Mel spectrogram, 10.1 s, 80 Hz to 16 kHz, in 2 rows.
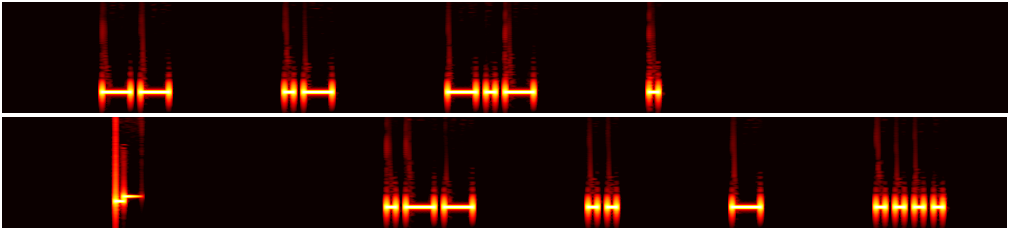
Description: Morse code, heard as a keyed tone, about 25 wpm, spaced as for 12 wpm, 700 Hz. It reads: MAKE WITH
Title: 4x Character Spacing - Top 100 Words - 25wpm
